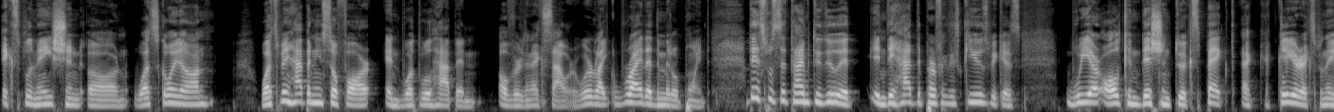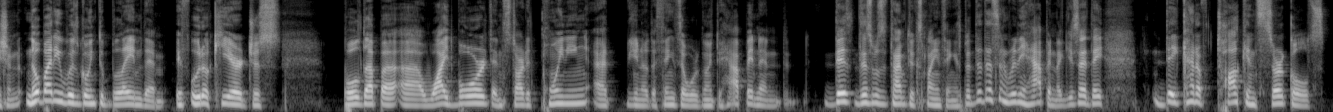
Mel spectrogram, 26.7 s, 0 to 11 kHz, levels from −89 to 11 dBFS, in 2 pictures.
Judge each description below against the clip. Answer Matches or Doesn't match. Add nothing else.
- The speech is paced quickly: Matches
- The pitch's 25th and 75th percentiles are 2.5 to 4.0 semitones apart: Doesn't match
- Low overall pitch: Doesn't match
